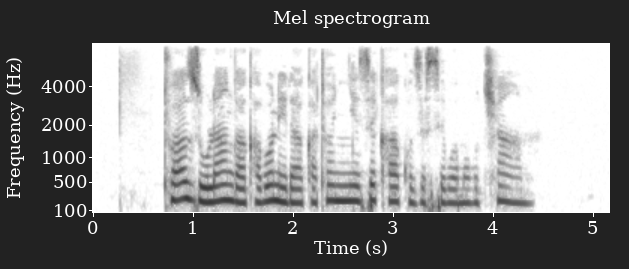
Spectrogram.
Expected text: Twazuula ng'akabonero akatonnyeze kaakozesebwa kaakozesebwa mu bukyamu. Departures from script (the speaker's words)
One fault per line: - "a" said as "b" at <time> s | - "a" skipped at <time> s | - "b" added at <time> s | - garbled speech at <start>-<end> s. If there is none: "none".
- "kaakozesebwa" skipped at 3.6 s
